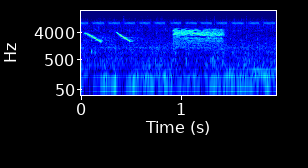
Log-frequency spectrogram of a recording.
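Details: Oriental magpie-robin, used as therapy for stressed, silent birds: two quick clear notes sliding downward, followed by a longer harsh, rasping buzz, with gentle water trickling behind.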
